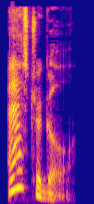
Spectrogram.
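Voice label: "astragal", British English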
